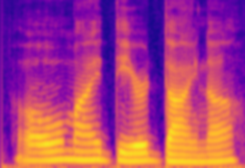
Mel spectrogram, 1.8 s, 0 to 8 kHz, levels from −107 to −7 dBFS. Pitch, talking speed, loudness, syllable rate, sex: 140 Hz, 130 wpm, -15 LUFS, 3.2 syllables/s, male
